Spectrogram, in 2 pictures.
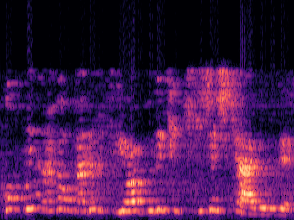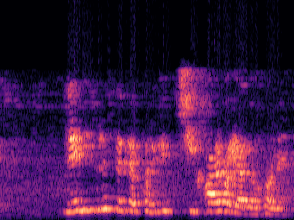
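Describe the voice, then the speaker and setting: A woman's voice: extremely high pitch, animated, a little hiss or hum. An actress playing a grown daughter who accuses her mother and recounts events, in a radio drama. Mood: recounting. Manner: accusing, reproachful. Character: grown daughter, reproachful and emotional. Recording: echoey, distant, dull lo-fi sound.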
